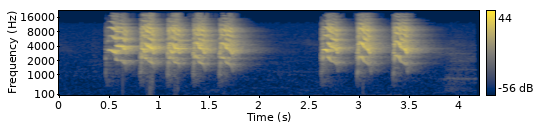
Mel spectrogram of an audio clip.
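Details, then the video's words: Parrot screeching in rough, grating bursts: five rapid squawks, a pause of half a second, then three more, each note harsh and broad. "Parrot Chirping Sounds | Natural Parrot Sounds | Parrot Calling Sounds"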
